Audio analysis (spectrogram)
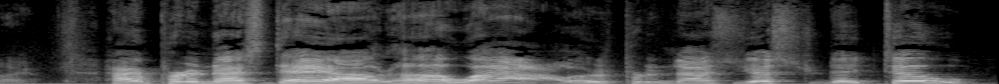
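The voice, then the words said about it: Midwestern hick voice. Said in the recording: “Just some fucking doe-eyed Midwestern hick with some fucking straw in my ear”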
